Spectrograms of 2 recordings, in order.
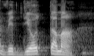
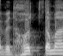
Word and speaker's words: विद्योत्तमा: में उत्तम है विद्योत्तमा कुछ लोग इसे विधोत्तमा कहते हैं कुछ विद्योत्तमा कहते हैं जबकि यह है विद्योत्तमा एक शब्द है आद्य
